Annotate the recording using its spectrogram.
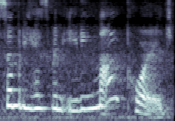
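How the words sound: The voice is high and squeaky. "in his squeaky voice"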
